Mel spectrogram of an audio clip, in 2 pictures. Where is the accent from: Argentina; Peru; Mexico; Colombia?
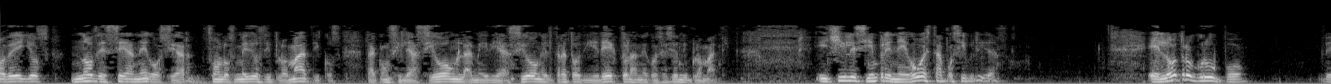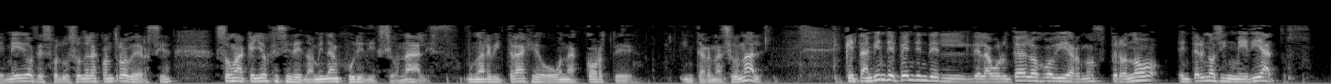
Peru; Yo como peruano, la verdad que me he sentido revelado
